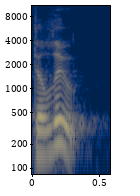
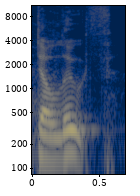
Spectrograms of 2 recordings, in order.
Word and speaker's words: Duluth: All this time I've been calling it Duluth. Because in Georgia, it's Duluth, Georgia, not Duluth. – No, yep. We pronounce Duluth all here. The letters.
